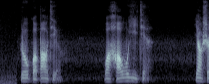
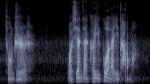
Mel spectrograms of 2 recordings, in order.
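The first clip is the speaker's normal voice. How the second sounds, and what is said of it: Low, deep voice. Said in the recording (Chinese): “食神用低沉的声音说道”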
